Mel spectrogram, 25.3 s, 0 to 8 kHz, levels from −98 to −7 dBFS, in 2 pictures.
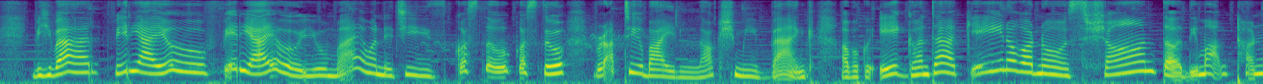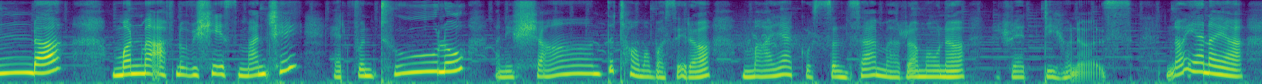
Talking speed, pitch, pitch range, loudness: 95 wpm, 225 Hz, 180-275 Hz, -18 LUFS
